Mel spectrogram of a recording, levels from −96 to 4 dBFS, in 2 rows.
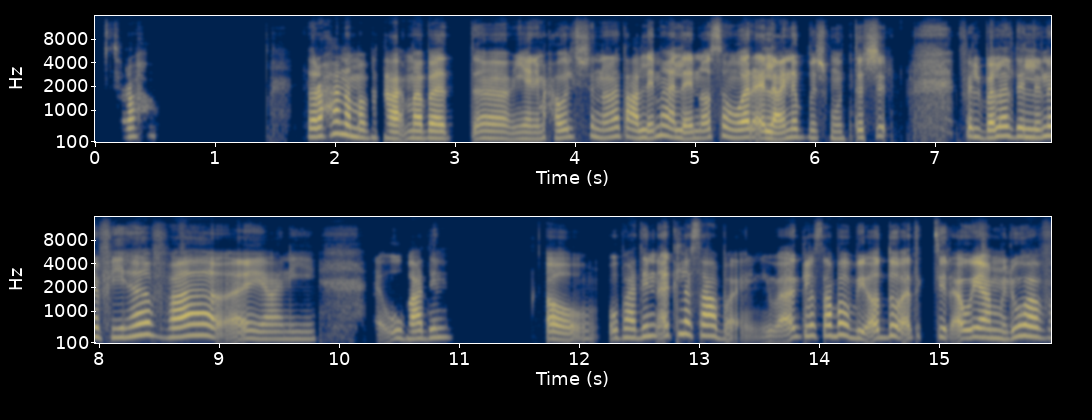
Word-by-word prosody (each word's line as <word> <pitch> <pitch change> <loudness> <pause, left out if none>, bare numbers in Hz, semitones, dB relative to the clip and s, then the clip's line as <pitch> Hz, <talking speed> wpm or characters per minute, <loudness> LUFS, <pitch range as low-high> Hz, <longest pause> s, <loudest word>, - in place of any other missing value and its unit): صراحة 240 +3 -7 1.3
صراحة 255 +7 +3
أنا 295 -3 +3
ما 225 -5 -2
بت 210 -1 -12
ما 200 +1 +3
بت 195 -1 +2 0.5
يعني 180 0 0
ما - - -7
حاولتش 225 +6 -4
إن 230 - -8
أنا 230 +3 0
أتعلِّمها 230 +1 +1
لإن 190 0 +1
أصلًا 240 +5 -1
ورق 220 +1 +4
العنب 195 +4 +4
مش 200 -1 0
منتشرّ 215 +6 -3 0.6
في - - -6
البلد 240 +3 +1
اللي 225 -2 +1
أنا 265 +3 -1
فيها، 270 +7 -1
فيعني 220 -7 0 0.6
وبعدين 230 +3 -4 0.8
آه، 190 -3 -2
وبعدين 250 +5 -4
أكلة 340 +5 0
صعبة 295 -2 +1
يعني، - - -15
يبقى - - -3
أكلة 285 +3 -3
صعبة 300 +3 0
وبيقضّوا 245 +1 0
وقت 295 - -2
كتير 255 -4 -5
أوي 230 +3 +3
يعملوها 250 +4 +4
ف 235 -1 -15
235 Hz, 150 wpm, -22 LUFS, 205-265 Hz, 1.3 s, ورق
